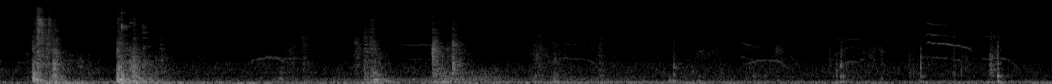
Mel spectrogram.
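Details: Little kittens at play give short, high mews with gliding, bending pitch, scattered through the clip between sharp knocks and thumps like a cupboard or door moving.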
